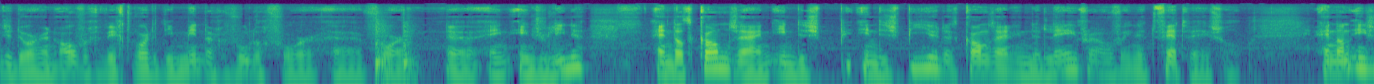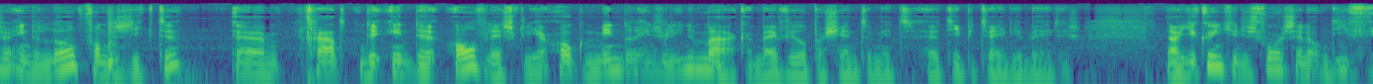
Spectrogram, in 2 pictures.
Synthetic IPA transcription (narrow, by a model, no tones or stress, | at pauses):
dədʊːɹɦɵnowvəɹχəʋɪχtʋɔɹdəndimɪndəɹχəvuləχfʊːɹvʊːɹ | ɪnzylinəɛndɑtkɑnzɛjnɪndəsɪndəspiːɹdɑtkɑnzɛjnɪndəlejvənɔfɪnɦətfɛtʋejsəlˠɛndɑnɪs̬ɛɹɪndəlowpfɑndəziktə | χaːtdədəɑlˠvlɛsklɪːɹowkmɪndəɹɪnzylinəmaːkənbɛjvɪːlˠpaʃɛntənmɛttipətʋejdiabejtəs | nawjəkɵntjədɵsfʊːɹstɛlənɔmdiv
